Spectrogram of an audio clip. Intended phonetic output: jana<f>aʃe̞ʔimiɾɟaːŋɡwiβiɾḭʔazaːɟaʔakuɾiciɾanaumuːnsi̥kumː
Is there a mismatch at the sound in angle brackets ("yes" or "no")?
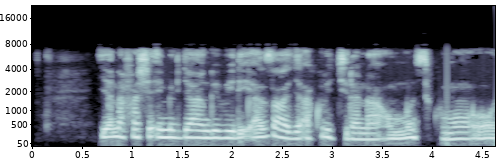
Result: no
